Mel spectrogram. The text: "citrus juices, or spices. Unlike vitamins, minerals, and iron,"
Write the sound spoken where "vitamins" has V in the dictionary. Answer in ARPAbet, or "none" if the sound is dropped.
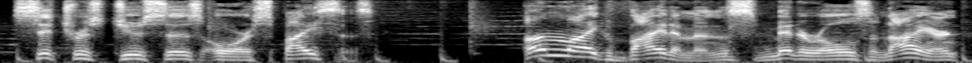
V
